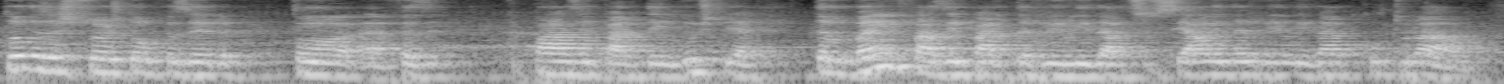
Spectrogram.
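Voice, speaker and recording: A man's voice: a little high, steady tone, brisk, darkish tone. Earnest man in a very echoey café. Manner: earnest, hesitant, restarts phrases. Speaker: interviewee, hip-hop artist. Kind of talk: public talk about the music industry. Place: café hall, live event. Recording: roomy echo, distant mic, faint noise.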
